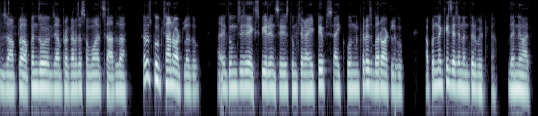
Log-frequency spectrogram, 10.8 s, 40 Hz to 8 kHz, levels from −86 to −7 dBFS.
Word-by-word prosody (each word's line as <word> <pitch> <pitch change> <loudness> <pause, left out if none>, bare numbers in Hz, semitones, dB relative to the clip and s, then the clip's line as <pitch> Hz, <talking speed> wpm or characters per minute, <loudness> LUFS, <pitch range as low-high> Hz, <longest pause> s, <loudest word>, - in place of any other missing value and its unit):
जो 140 -1 -1
आपला 135 +2 +1
आपण 150 +4 +1
जो 150 0 +5 0.2
ज्या 140 0 +1
प्रकारचा 140 0 0
संवाद 140 0 -1
साधला, 135 +1 0 0.4
खरंच 245 +2 -1
खूप 215 -5 +3
छान 170 -1 +5
वाटला 135 -3 +2
तो. 125 0 -9 0.4
आणि - - -3
तुमचे 150 0 0
जे 155 0 +3
एक्सपिरियन्स, 145 0 -1 0.2
तुमच्या 145 0 -2
काही 140 0 0
टिप्स 165 0 0
ऐकून 145 0 -2
खरंच 165 -1 +2
बरं 150 0 +4
वाटलं 135 -2 0
खूप. 130 -1 -7 0.4
आपण 155 +4 -1
नक्कीच 165 0 +1
याच्यानंतर 145 -2 +1
भेटू 130 -2 -5
या. - - -13 0.3
धन्यवाद. 135 -3 +1
140 Hz, 175 wpm, -21 LUFS, 135-150 Hz, 0.4 s, जो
